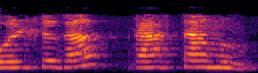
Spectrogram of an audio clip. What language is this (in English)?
Telugu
